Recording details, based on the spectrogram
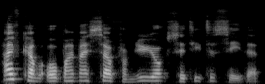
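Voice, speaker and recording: A man's voice: on the high side, sing-song, a little fast, fairly bright tone, no room sound, pitched above the performer's own voice. A man voicing an elegant older lady who speaks in a genteel, gracious manner.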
